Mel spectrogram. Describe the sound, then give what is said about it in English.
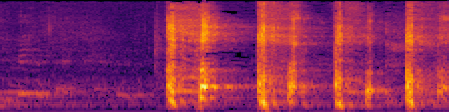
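A voice imitates a goat's cough: four or five harsh, raspy bursts in quick succession, fairly loud, after a brief quiet stretch with faint background murmur. “I was once in a house, the goat was coughing throughout the night.”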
